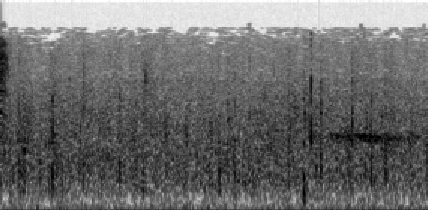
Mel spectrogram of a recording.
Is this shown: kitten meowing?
no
